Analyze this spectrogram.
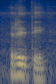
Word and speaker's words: ऋतिक: इस समझ पाएंगे कि जो री का जो एक उच्चारण होता है उसमें क्या फ़र्क होता है। जैसे मैं यहाँ पर एक नाम लिख रहा हूँ ऋतिक, इसको हम कैसे पढ़ रहे हैं? ऋतिक।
